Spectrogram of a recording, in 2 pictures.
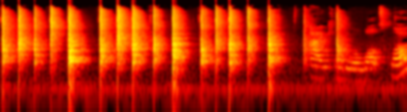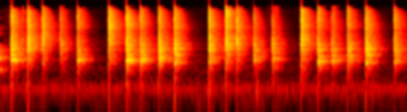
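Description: Metal taps on tap shoes striking the floor in fast runs of sharp clicks, about five a second, as a tap dancer repeats Maxie Ford steps. The clicks break off for about two seconds a little after four seconds in, then resume.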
